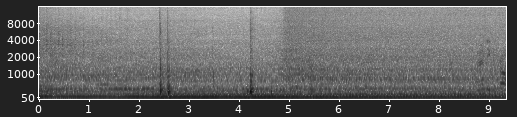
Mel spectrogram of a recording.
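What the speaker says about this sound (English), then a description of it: "I'm gonna go ahead and fire up the engine and give you a look out there." A 2018 Dodge Charger R/T sedan with a 5.7 liter V8 Hemi starts and settles into a steady, low idle. The engine rumbles close by, with two brief knocks near the start.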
